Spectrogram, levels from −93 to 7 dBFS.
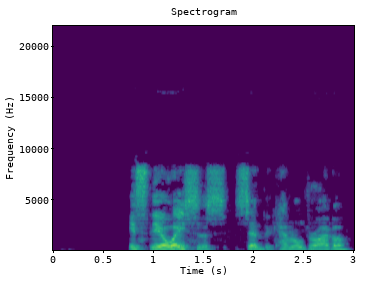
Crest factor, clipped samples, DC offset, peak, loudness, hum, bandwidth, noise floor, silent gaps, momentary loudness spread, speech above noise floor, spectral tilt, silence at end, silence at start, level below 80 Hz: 22 dB; under 0.1%; under 0.1%; -4 dBFS; -24 LUFS; none; 8.8 kHz; under -90 dBFS; none; 14 LU; over 66 dB; -4 dB/octave; 0.1 s; 0.75 s; -66 dBFS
